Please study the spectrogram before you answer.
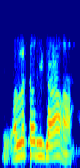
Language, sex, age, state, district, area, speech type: Kannada, male, 18-30, Karnataka, Kolar, rural, conversation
